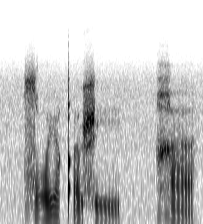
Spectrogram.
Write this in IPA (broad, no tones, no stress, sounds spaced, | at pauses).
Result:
zˤ ʏː qʼ o ʂ ɪː | ʁ a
